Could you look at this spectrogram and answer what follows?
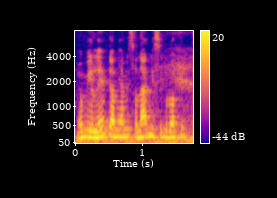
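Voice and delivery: ordinary talk, nothing marked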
